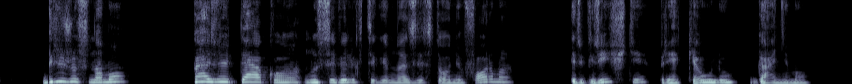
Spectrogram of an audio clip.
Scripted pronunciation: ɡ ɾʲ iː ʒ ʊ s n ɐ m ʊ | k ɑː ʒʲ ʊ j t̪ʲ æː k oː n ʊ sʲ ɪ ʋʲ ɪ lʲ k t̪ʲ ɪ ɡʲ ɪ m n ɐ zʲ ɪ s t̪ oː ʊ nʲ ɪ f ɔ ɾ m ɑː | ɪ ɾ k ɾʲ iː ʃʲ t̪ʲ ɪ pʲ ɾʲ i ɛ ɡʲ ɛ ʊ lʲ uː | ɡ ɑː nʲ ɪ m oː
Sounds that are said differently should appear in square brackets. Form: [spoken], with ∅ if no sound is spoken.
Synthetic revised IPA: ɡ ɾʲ iː ʒ ʊ s n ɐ m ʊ | k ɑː [zʲ] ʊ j t̪ʲ æː k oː n ʊ sʲ ɪ ʋʲ ɪ lʲ k t̪ʲ ɪ ɡʲ ɪ m n ɐ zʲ ɪ s t̪ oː ʊ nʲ ɪ f ɔ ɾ m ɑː | ɪ ɾ [ɡ] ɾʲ iː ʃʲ t̪ʲ ɪ pʲ ɾʲ i ɛ [kʲ] ɛ ʊ lʲ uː | ɡ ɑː nʲ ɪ m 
